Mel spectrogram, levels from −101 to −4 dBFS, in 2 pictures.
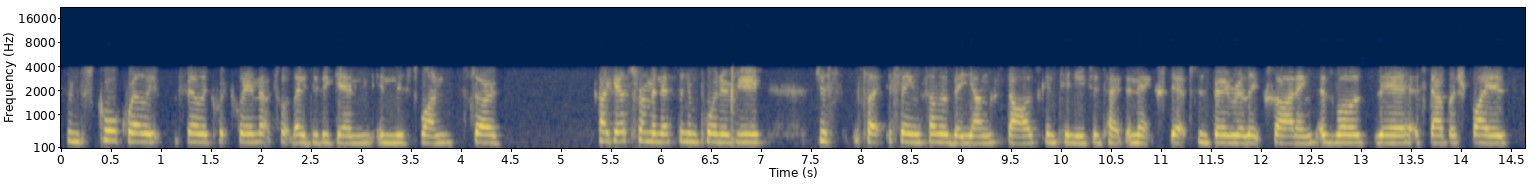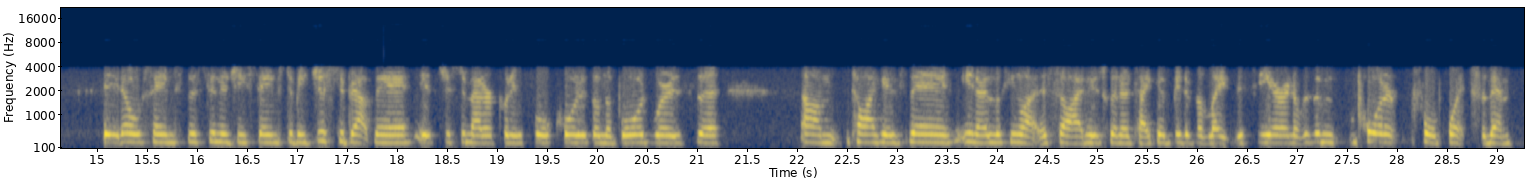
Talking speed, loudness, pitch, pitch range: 205 wpm, -21 LUFS, 220 Hz, 210-240 Hz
